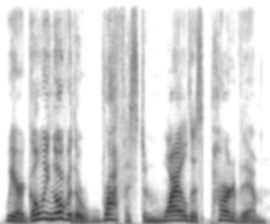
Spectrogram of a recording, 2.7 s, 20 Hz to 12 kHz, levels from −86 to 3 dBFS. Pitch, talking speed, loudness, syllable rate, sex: 220 Hz, 245 wpm, -18 LUFS, 5.8 syllables/s, female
